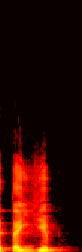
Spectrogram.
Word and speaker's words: طیب: طیب بولا کریں, طیب طیب کر رہے ہوتے ہیں, صحیح تلفظ ہے طیب.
